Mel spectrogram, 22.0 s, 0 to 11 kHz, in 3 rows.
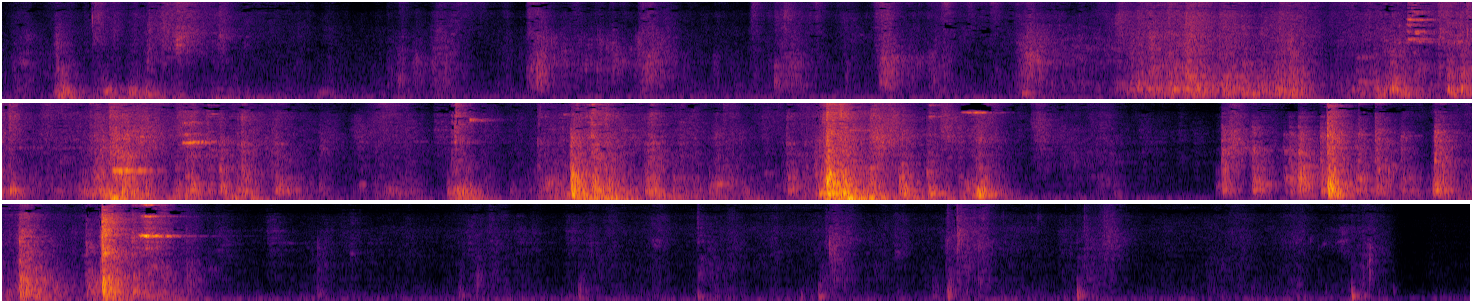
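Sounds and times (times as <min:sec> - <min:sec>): metal door banging and clanking: 0:07.1 - 0:08.9, 0:09.5 - 0:12.6, 0:13.5 - 0:15.7.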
